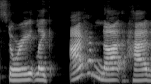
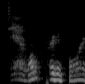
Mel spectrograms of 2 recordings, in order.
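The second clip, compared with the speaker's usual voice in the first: much softer self-deprecating aside; muttered to self; 3 semitones lower, 20 dB quieter than usual. Retold or imitated. Friend comparing her quiet life, softer and rueful. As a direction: say it under your breath to yourself. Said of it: "I'm, like, listening to this".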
